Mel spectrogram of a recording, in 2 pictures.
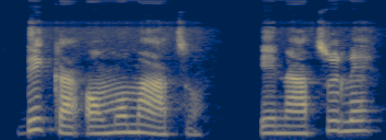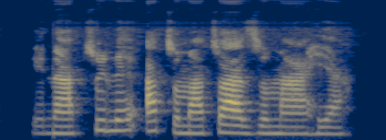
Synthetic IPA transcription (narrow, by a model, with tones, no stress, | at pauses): dɪ˦ka˨ʔɔ˨mʊ˦ma˨a˨tʊ˨ | ɪ˨na˨tu˦le˦ | ɪ˨na˨a˨tu˦le˦ʔa˦tʊ˨ma˨tʊ˦a˨zʊ˦ma˦a˦ɦja˦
